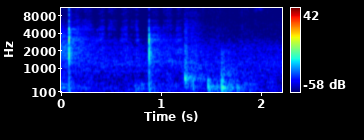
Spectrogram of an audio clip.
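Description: Someone writes a mathematical factor on a board, making a few faint taps and short scraping strokes spaced apart.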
